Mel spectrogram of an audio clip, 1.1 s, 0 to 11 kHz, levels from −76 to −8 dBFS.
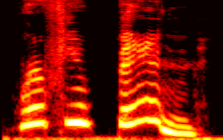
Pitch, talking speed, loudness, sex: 340 Hz, 160 wpm, -14 LUFS, female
